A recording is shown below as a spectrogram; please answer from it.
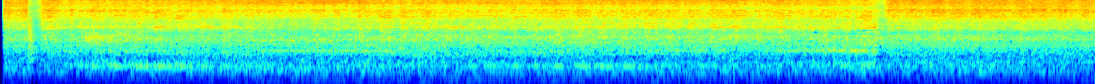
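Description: Large sawmill band saw running and cutting lengthwise through a thick wooden slab as it is pushed along the table: a steady, dense noise with a faint whine. It drops briefly twice, just after the start and about nine seconds in.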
